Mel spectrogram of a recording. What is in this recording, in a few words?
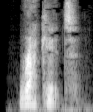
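"racket", British English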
